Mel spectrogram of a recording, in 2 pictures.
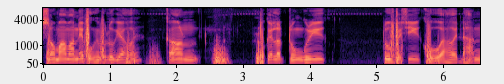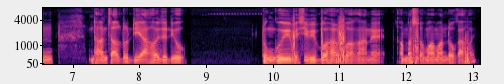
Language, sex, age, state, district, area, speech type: Assamese, male, 30-45, Assam, Sivasagar, rural, spontaneous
